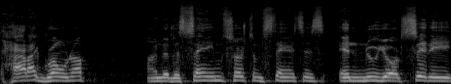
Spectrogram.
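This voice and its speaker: Someone with an American accent speaks at a fairly slow pace in a monotone, flat delivery with very even loudness, on a very clean recording with a silent background. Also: man, high pitch for a man. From West Virginia, US. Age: 70s. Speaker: house music artist. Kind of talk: casual interview. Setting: studio. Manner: halting, many fillers.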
